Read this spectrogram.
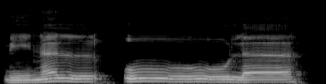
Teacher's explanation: Lepasnya ada huruf Waw yang kosong daripada sebarang simbol ataupun sebarang tanda. Maka bunyi ataupun sebutan huruf Hamzah di sini yang berbaris hadapan perlu dipanjangkan dengan kadar 2 harakat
